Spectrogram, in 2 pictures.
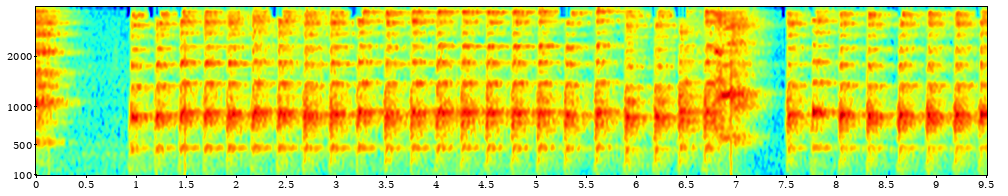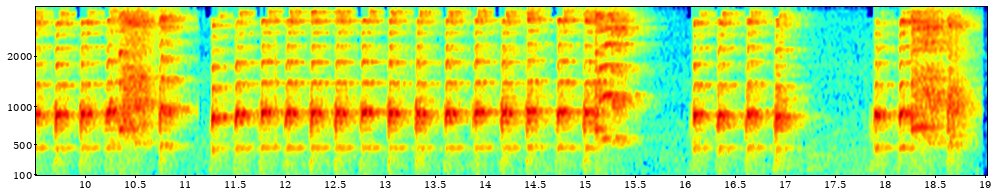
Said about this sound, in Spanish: Desde su charco, una parlera rana oyó cacarear a una gallina.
